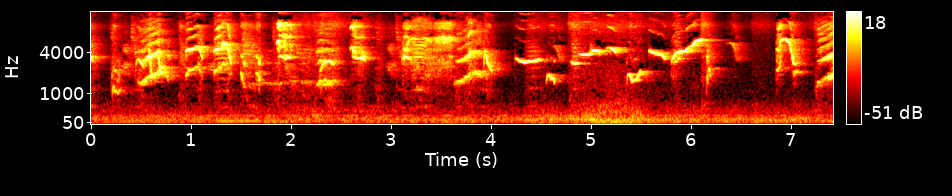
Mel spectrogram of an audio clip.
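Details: Oriental magpie-robin described as a large-bodied grade A bird, a forest-type singer played to coax silent magpie-robins into singing; rich, fast-changing song of bright whistles, slurred rising notes and harsh scratchy bursts packed closely together, with faint low hum beneath.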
